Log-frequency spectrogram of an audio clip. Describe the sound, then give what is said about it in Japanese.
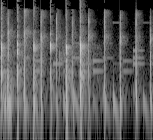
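Clapping from a small group greeting the announcement of an early year-end party in Nagoya: many crisp, separate claps in a quick, uneven rhythm, heard alone for about two seconds. “ほーい、あ、拍手。”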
